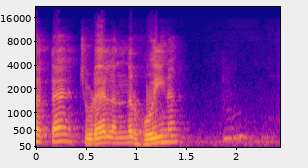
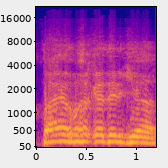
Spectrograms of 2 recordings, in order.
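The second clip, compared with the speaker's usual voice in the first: slow, loud, distorted mock wail; 2 semitones higher, 4 dB louder than usual. Friend telling the narrator Aba Kadar is gone, mock wail. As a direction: wail out the bad news.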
